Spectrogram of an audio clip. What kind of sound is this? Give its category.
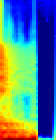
Instrument samples > Synths / Electronic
